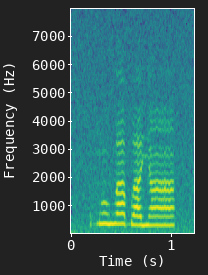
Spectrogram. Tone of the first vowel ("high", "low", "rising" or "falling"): high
